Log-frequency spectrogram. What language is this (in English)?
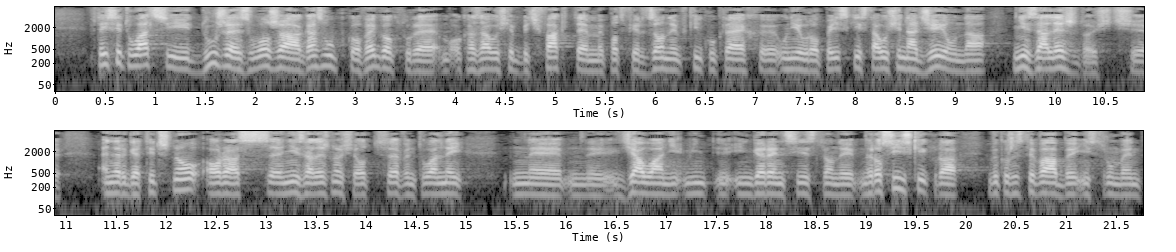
Polish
